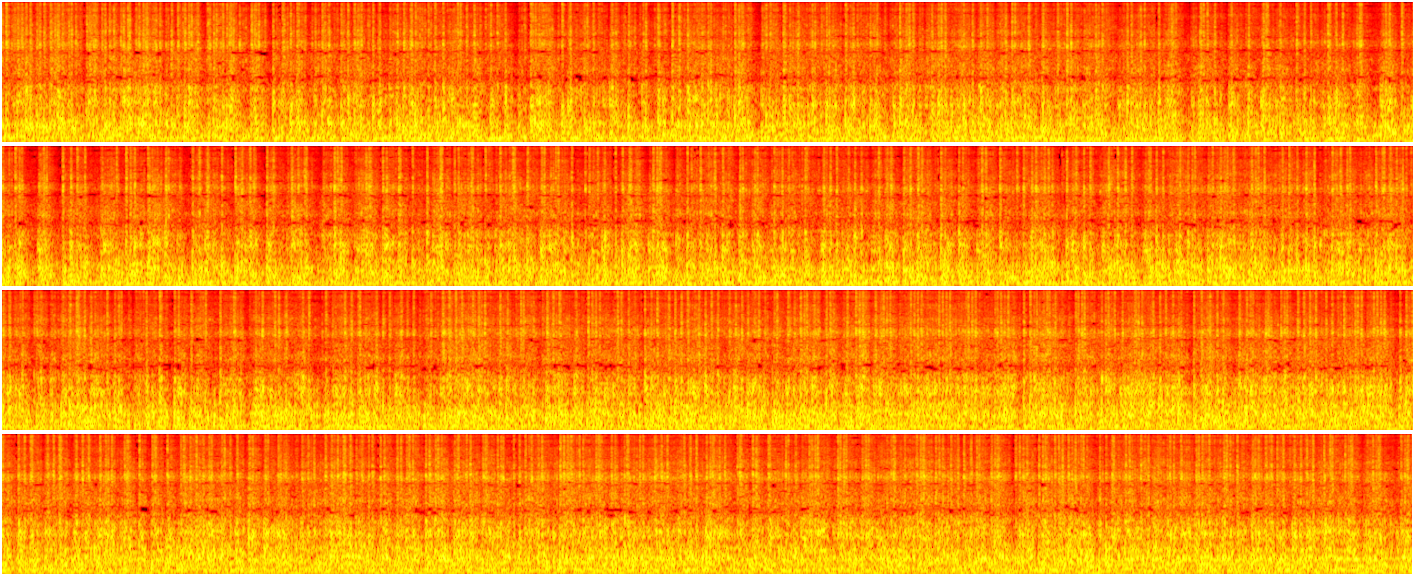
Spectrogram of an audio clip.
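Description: Drag-racing funny car's engine idling loudly and steadily, held without revving.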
